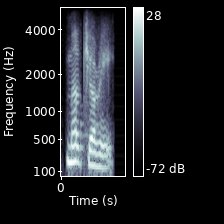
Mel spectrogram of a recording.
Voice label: "mercury", Indian

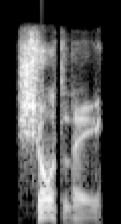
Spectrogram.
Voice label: "shortly", British

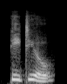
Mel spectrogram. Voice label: "PTO", Indian; Dictionary

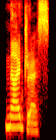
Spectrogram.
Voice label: "nightdress", Indian

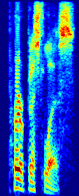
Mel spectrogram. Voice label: "purposeless", American

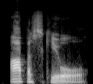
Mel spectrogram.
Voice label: "opuscule", American

